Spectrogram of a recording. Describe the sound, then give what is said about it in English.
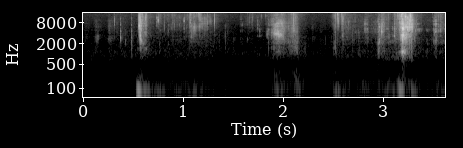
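Crunchy chewing of food by a man in an ASMR video, with several sharp bites and crunches spaced irregularly over wet mouth sounds, intimate, no talking. “Him chewing in my ear right now makes me want to run through that fucking wall.”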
